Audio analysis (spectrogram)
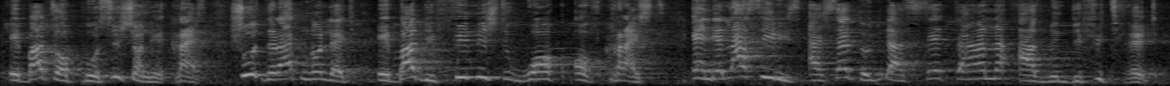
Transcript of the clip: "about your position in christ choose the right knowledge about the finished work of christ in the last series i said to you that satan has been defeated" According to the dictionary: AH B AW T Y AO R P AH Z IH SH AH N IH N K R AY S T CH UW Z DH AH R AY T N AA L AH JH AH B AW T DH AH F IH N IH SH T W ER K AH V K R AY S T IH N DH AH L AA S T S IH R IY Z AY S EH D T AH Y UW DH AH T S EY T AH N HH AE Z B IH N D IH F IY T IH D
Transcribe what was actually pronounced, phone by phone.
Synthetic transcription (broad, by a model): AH B AW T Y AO P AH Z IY SH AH N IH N K R AY S T SH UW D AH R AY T N AA L AH JH AH B AW T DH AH F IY N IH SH T W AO K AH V K R AY S T IH N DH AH L AA S T S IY R IY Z AY S EH D T AH Y UW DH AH T S EY T AH N HH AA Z B IH N D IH F IY T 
